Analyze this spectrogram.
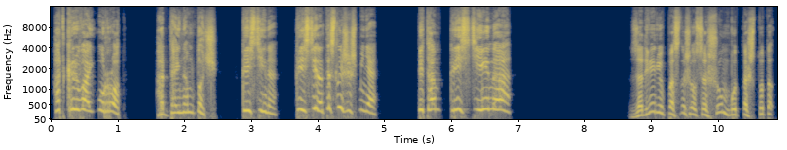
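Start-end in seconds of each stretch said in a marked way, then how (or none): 0.0-6.9 very high, loud shouting through a door; desperate screaming. Acted. Mother calling to her daughter behind the door, desperate screaming. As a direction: scream out for your child.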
